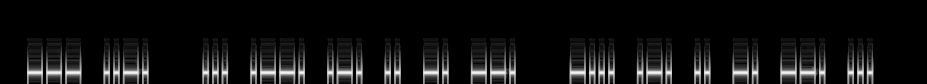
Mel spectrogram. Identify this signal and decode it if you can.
Morse code, heard as a keyed tone, about 25 wpm, spaced as for 20 wpm, 550 Hz. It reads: OF SPRING BRINGS
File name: podcast / News headlines-1x-25x20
